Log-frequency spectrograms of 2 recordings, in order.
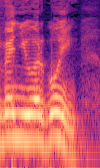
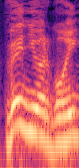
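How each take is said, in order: First: It is said plainly, without stress on when. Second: It is said with clear stress on when. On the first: It is a plain statement. "if this sentence is spoken plainly" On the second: It is a question. "You put stress on when"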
